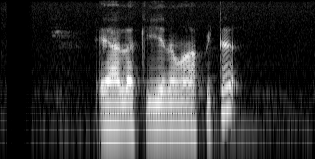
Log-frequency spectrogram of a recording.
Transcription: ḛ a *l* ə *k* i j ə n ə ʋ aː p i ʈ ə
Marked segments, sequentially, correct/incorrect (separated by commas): correct, correct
